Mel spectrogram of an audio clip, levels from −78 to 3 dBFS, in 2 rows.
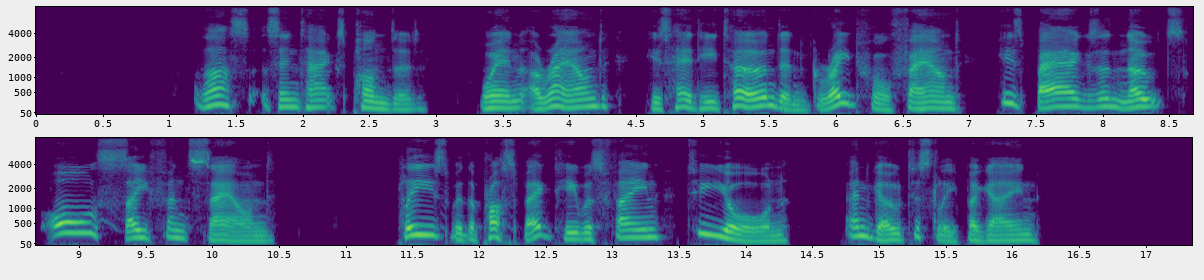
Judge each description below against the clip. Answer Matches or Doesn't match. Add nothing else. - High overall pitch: Doesn't match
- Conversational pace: Doesn't match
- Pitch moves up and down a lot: Matches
